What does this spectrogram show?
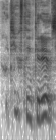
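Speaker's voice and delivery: soft, whispered question; hushed whisper. Acted. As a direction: whisper it into a silent room. Hushed aside after silence falls.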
